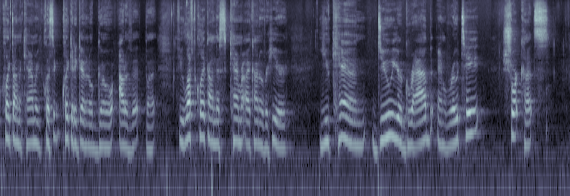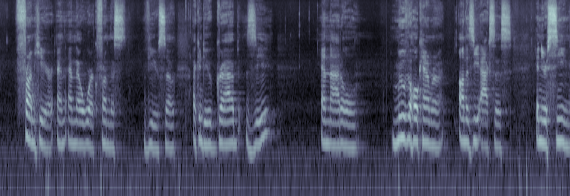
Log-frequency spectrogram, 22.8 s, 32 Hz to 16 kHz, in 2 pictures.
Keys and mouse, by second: 0.1 click, 3.8 click, 15.2 g.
